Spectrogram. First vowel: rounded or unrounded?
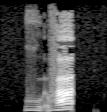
rounded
